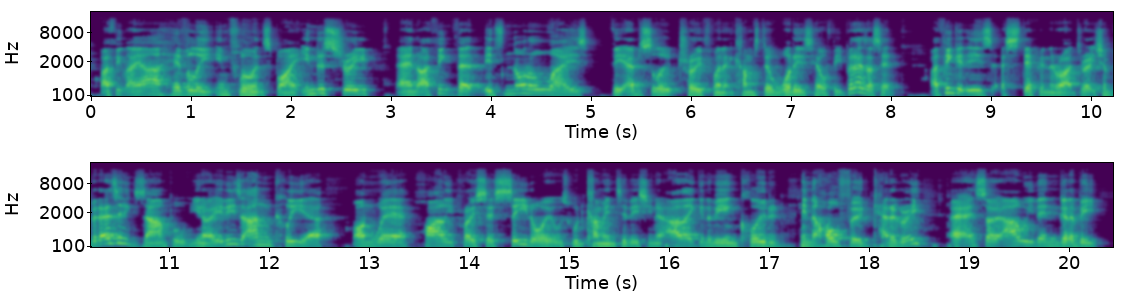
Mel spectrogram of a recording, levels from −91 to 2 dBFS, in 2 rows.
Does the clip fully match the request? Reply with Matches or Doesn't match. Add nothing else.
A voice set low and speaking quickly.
Doesn't match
